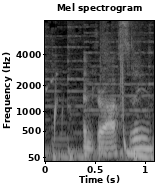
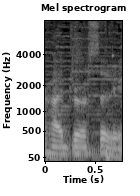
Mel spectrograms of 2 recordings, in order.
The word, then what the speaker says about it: Hydrocity: no not sauc City saity that's how people pronounce Hydro hydrocity in Sonic bro hydrosity yeah it's so uncomfortable when people say that when people say h yosity or Hydro City hydrosity what and how does that make me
